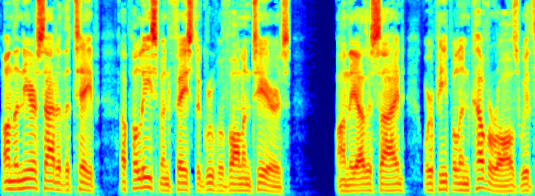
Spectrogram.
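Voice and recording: Someone is reading aloud in a natural voice, with quiet surroundings behind.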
